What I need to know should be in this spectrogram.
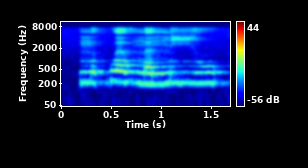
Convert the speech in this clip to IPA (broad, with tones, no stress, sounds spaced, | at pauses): n̪ ʊ˨ k̚ w ɐ˧ w n̪ ɐ˨ n n̪ iː˧ w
